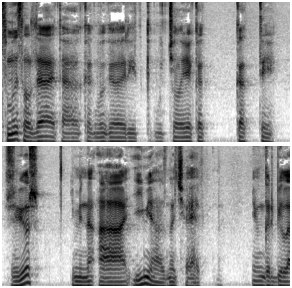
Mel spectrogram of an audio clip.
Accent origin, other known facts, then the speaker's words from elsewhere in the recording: Krasnoyarsk Krai, Russia; Я сам родом с Ивенькии.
